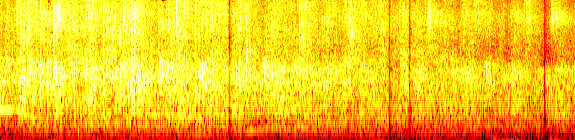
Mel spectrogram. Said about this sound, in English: Okay, everybody give a round of applause for our winners today.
